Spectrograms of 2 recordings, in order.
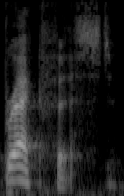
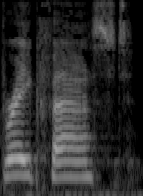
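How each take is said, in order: First: It sounds like brek-fist, with short reduced vowels. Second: It sounds like the two words break and fast. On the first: The speaker calls it right. "but breakfast" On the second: The speaker calls it wrong. "Not break fast"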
